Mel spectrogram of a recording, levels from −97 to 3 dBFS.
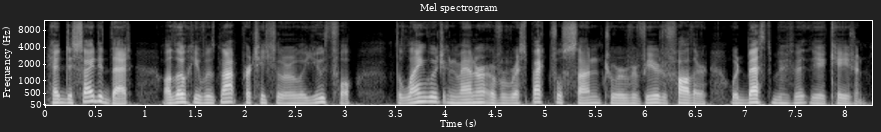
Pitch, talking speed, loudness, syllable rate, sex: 125 Hz, 195 wpm, -22 LUFS, 6.3 syllables/s, male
